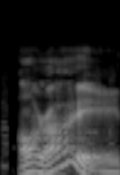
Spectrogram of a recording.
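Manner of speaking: voice breaking slightly, small crack. Starting a recording before greeting everyone, slight voice crack. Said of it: "that was a slight voice crack".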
